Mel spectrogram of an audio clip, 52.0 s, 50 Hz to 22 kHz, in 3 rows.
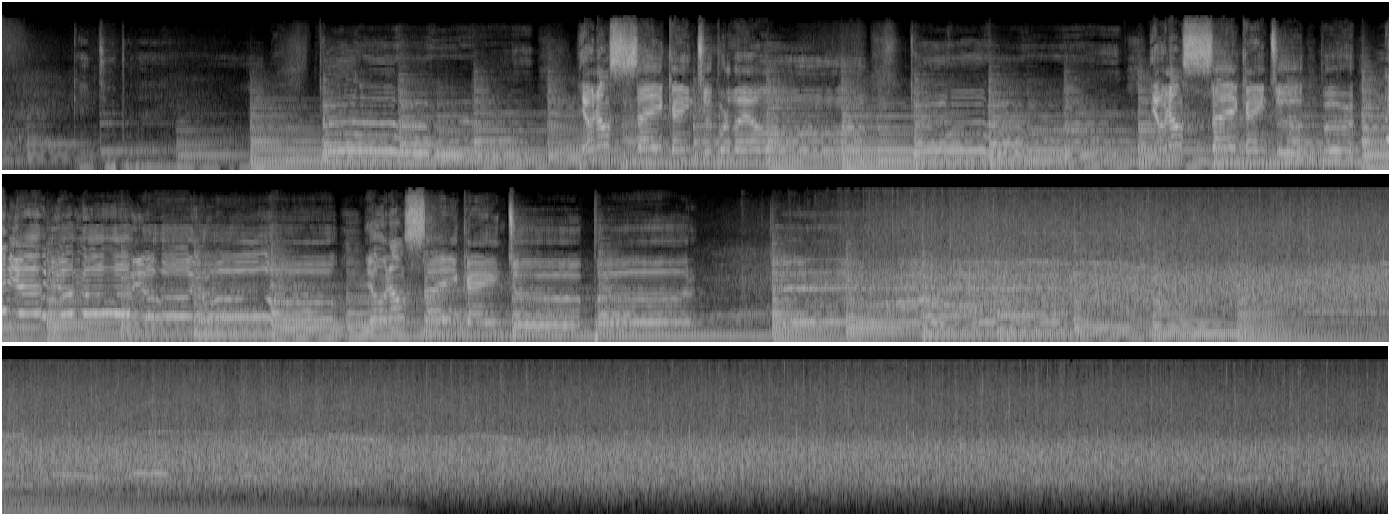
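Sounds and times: live band final chords: 26.0s - 39.7s
audience applause: 26.4s - 52.0s.

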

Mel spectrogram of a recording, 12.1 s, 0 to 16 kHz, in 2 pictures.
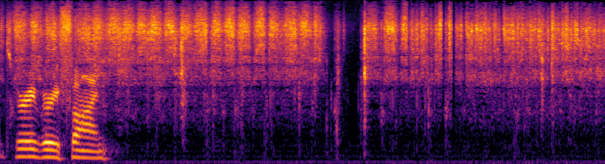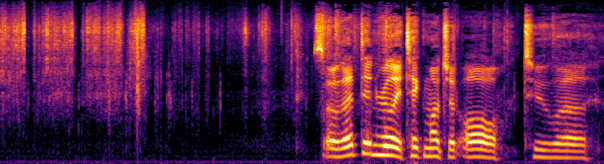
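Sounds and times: sandpaper rubbing on plastic: 0.0s - 8.2s.

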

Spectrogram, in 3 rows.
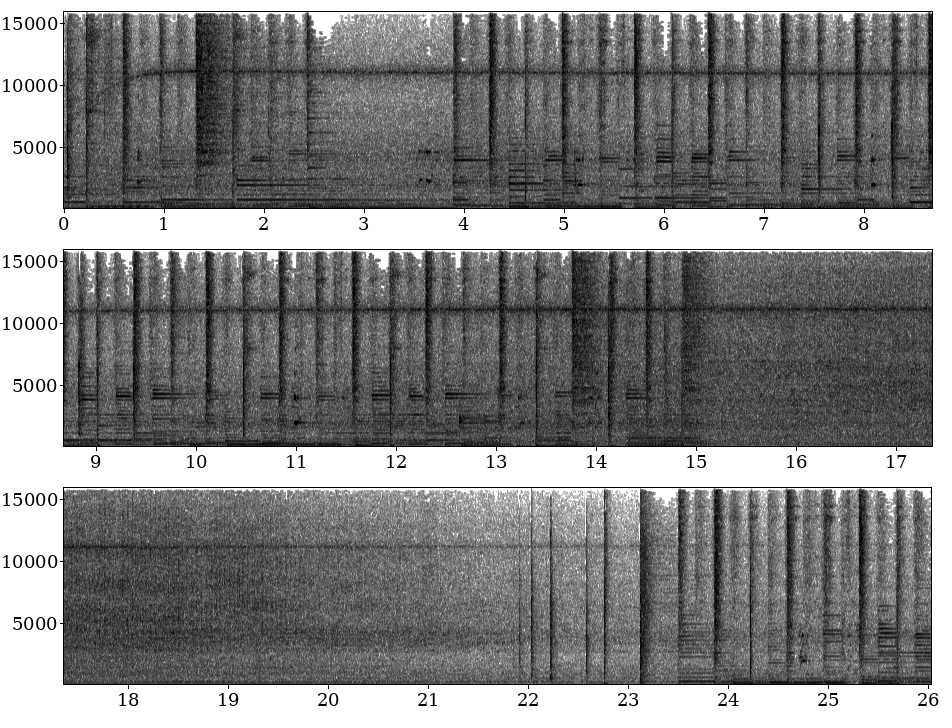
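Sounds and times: background music with beat: 0.0s - 15.3s, 21.8s - 26.0s
vehicle road noise: 0.0s - 26.0s.

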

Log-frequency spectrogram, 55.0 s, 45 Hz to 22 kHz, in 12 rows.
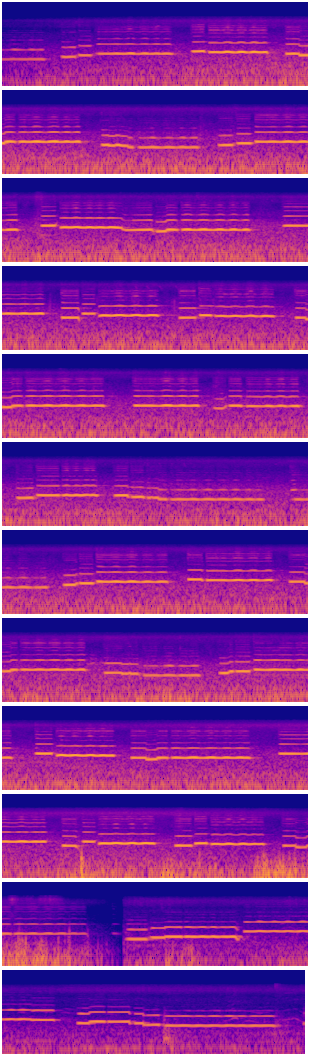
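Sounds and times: low flute slow melody: 0.0s - 55.0s.

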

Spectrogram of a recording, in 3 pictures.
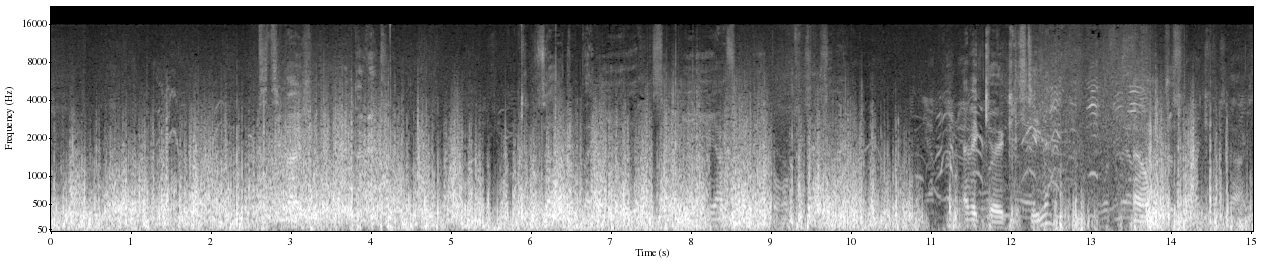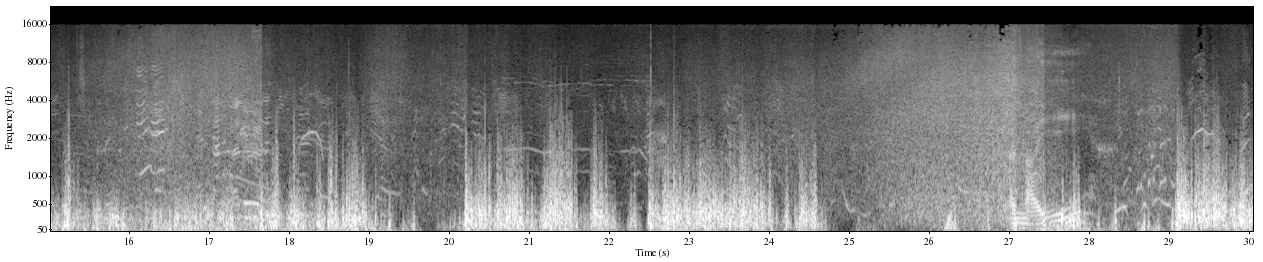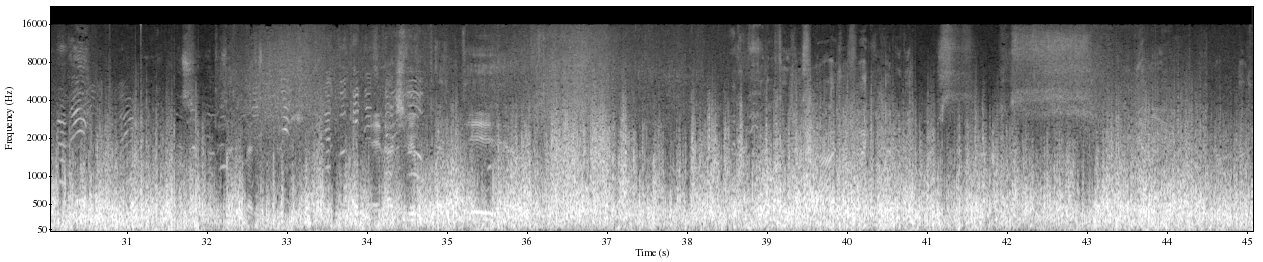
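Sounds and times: surf breaking on a beach: 0.0s - 45.0s
wind buffeting the microphone: 0.0s - 45.0s.

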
